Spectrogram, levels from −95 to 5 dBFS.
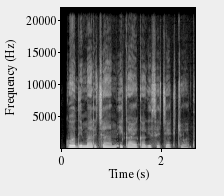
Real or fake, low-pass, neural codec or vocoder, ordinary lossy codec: real; none; none; none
